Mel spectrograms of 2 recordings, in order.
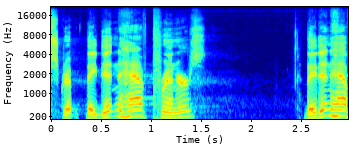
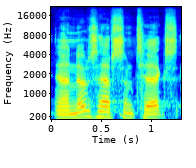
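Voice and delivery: normal talking voice

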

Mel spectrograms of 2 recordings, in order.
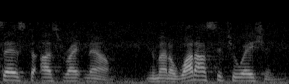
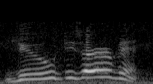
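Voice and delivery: tempting Satan; 5 semitones higher, 4 dB louder, much slower than usual. Acted. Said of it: "Satan is whispering to you".

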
